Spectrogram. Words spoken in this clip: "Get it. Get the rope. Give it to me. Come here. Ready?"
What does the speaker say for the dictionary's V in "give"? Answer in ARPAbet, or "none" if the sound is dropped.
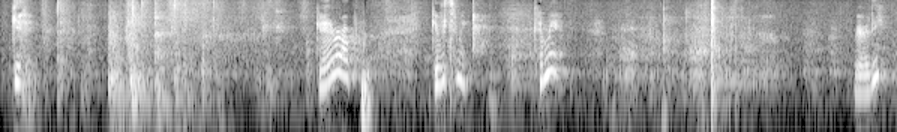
V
